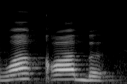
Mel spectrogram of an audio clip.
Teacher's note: جب اس پر وقف کریں تو قاف پر ہلکا سا جھٹکا دیں گے، وقب، یعنی آواز منہ کے اندر اچھلے گی۔ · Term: قلقلہ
